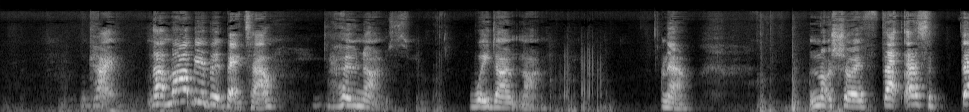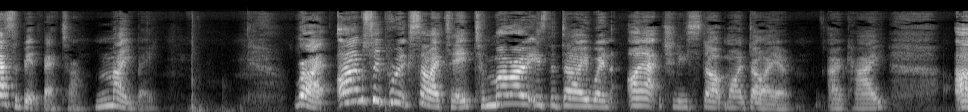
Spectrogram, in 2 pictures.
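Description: A woman speaks close to the microphone with animation.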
